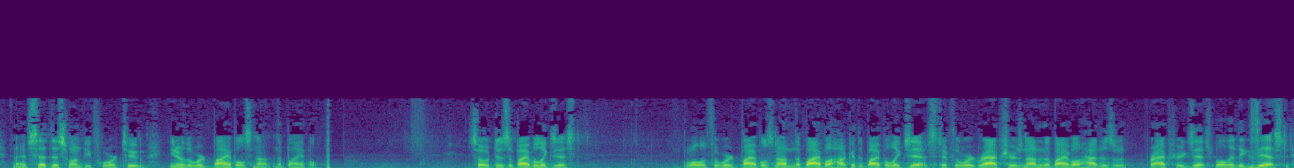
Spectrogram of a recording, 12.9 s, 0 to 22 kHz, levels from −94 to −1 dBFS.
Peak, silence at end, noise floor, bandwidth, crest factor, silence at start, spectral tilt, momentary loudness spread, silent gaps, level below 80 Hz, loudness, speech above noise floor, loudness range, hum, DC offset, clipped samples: -4 dBFS; 0 s; -52 dBFS; 9.6 kHz; 20 dB; 0 s; -6 dB/octave; 9 LU; none; -54 dBFS; -24 LUFS; 28 dB; 6 LU; none; under 0.1%; under 0.1%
